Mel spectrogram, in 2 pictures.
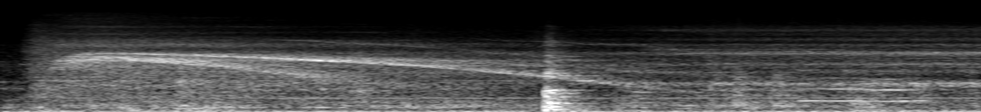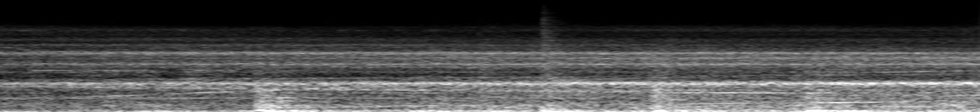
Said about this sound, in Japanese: お待たせいたしました。まもなく発車いたします。閉まるドアにご注意ください。 The train will depart soon. Please be careful of the closing doors.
